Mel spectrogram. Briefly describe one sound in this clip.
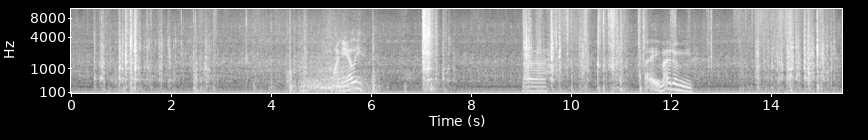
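Hard plastic objects knock and rattle as they are handled.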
